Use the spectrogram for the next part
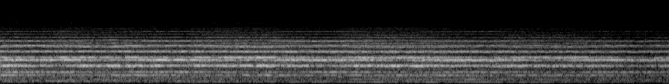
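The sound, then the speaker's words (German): A loud emergency siren outside holds a steady, sustained tone for several seconds, rich and droning, fading slightly toward the end, with no voices present. “Und ich danke dir, Herr, dass ich wissen darf, dass auch keine Sirene uns aus deiner Gegenwart reißen kann.”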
